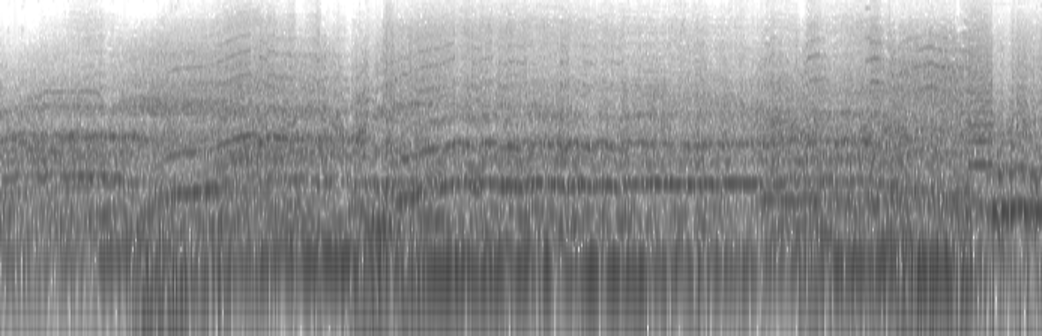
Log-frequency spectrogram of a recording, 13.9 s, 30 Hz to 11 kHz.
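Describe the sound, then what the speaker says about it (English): Race car engines revving in Gran Turismo 7, with a Lancia Delta and a Honda on track, a loud continuous roar that rises and falls through gear changes with tire squeal and skidding mixed in. "Definitely sounds like an engine swap, that one."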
